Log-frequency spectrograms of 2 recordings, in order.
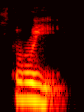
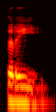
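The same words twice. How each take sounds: First: The word begins with a th sound. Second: The word begins with a plain t sound. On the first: "But this one is" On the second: "Kalau konsonan T biasa, maka dia akan dibaca sebagai"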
